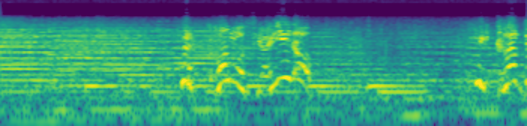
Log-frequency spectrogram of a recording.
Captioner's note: speaks in foreign language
